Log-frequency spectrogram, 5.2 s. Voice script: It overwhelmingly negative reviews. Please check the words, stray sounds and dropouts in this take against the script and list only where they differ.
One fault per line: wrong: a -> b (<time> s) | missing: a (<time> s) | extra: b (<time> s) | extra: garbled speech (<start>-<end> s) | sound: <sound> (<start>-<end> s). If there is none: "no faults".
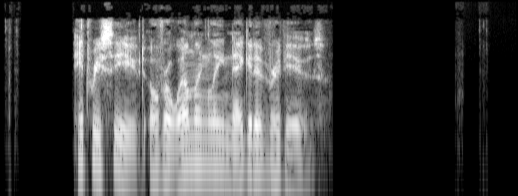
extra: received (0.9 s)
